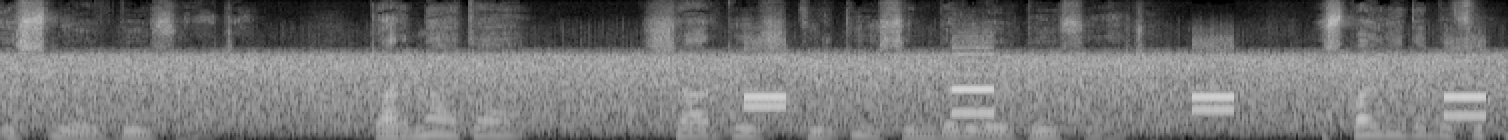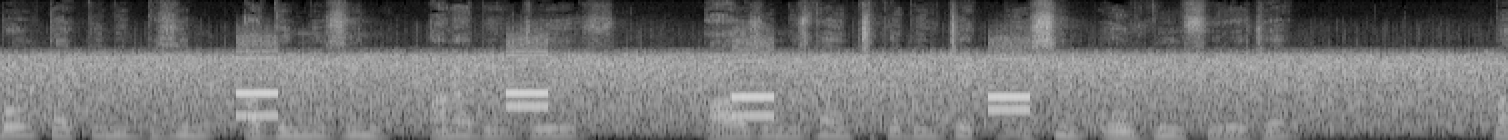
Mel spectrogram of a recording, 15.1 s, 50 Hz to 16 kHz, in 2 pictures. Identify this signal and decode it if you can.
DTMF, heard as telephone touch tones, dialled by hand, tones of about 210 ms, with phone line noise and speech in Turkish. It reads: * 6 7 1 2 0 1 7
